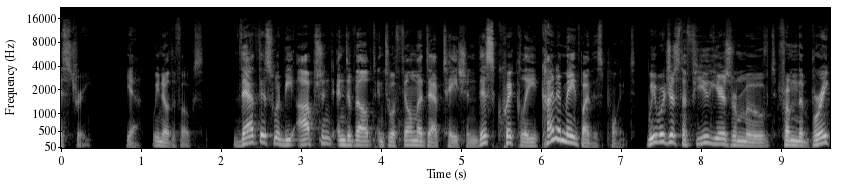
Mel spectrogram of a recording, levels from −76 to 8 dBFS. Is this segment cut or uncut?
cut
